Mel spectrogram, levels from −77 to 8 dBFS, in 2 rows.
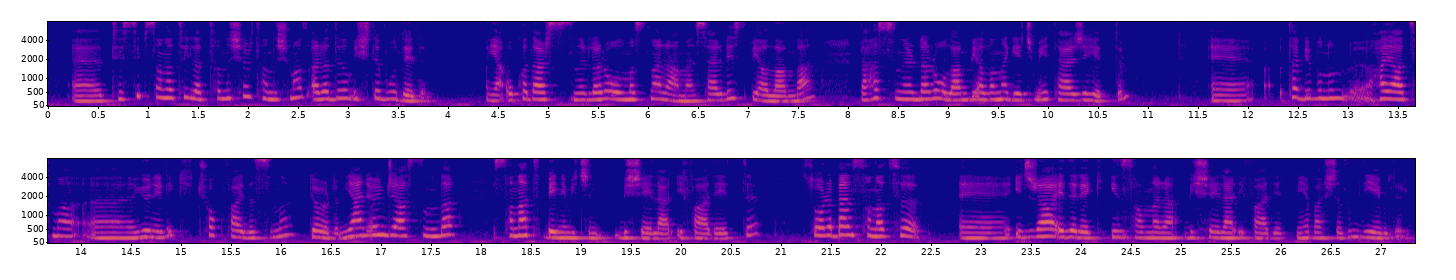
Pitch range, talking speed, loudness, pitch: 195-270 Hz, 125 wpm, -34 LUFS, 235 Hz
